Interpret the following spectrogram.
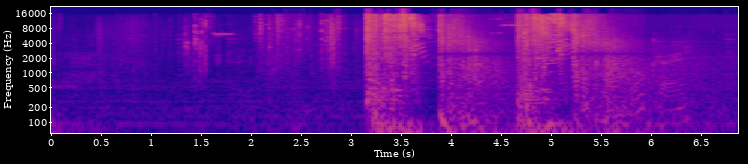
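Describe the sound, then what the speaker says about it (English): Plasma launcher in The Outer Worlds, a grenade-like weapon, firing: a sudden loud burst kicks in a few seconds in and is followed by a sustained run of heavy blasts and crackling explosions, with no one talking. "Let's see how the plasma launcher is."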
